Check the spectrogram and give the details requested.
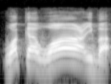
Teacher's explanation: کاف باریک ادا ہوتا ہے، زبان کی جڑ اور تالو کا سخت حصہ، یہ کاف کا مخرج ہے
